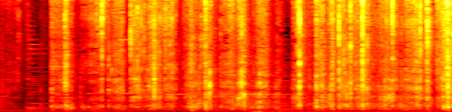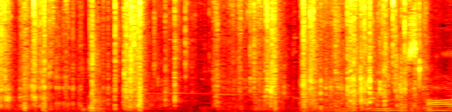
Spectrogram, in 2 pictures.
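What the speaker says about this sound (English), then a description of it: "let's open this up. So it's just in a little paper bag." A small paper bag holding a Hello Kitty Real Littles backpack's items is opened, giving close crinkling, rustling and tearing bursts that come and go irregularly, with a person talking over part of it.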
